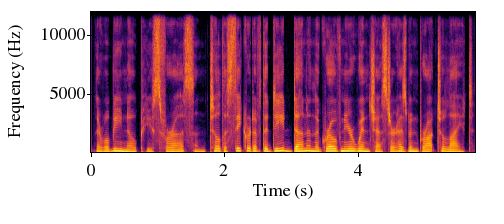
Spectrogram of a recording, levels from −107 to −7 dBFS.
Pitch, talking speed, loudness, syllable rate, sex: 175 Hz, 250 wpm, -19 LUFS, 5.6 syllables/s, female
